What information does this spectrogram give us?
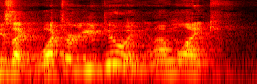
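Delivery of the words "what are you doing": put-on Eastern European accent, pitched up. Retelling how the boss would come into the booth, imitating an Eastern European accent. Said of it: "That's my best Eastern European accent".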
